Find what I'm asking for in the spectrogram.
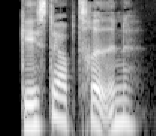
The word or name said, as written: gæsteoptrædende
